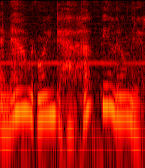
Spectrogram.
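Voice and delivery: calm, soft, relaxed voice. Showing a co-speaker how Bob Ross talked, in a calm Bob Ross voice. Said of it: "And this is how Bob Ross talked".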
